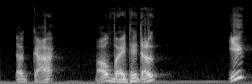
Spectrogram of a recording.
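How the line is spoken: Captain's commanding shout. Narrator (Vietnamese): Thuyền trưởng quát lên

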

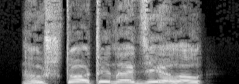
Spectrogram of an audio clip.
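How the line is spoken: Shouting. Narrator (Russian): кричал Каскер

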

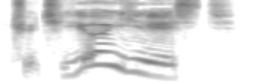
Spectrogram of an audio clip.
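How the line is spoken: Thoughtful old man's mutter. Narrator (Russian): задумчиво пробормотал старик

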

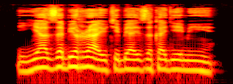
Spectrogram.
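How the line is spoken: Calm declaration. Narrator (Russian): спокойно заявил

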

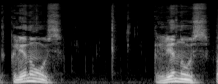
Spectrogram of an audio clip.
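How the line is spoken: Cheerful. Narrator (Russian): весело говорит тот

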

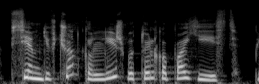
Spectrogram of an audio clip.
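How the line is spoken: Kitten squeak. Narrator (Russian): пискнул третий котенок

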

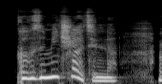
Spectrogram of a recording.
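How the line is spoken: Excited exclamation. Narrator (Russian): воскликнула Эмилин

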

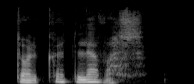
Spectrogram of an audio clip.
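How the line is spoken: Whisper. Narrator (Russian): шепнув ему

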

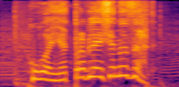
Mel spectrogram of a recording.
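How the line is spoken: Shocked cry. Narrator (Russian): вскрикнула Кэти-Бри, шокированная подобным зрелищем

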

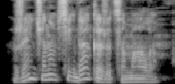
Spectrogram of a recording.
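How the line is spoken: Sad chuckle. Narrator (Russian): грустно усмехнулся Тиль

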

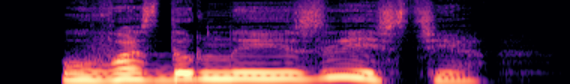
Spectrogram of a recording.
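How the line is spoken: Exclaiming. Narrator (Russian): воскликнула она

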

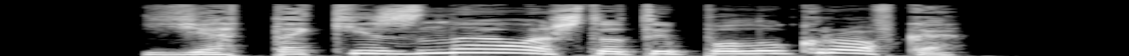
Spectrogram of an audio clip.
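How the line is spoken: Joyful exclamation. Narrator (Russian): радостно воскликнула Фейри

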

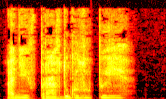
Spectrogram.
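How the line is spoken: Quiet. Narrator (Russian): тихо произнесла она

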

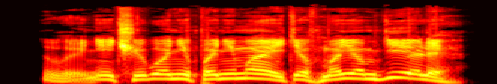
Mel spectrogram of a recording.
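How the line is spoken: Shout. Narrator (Russian): закричал он

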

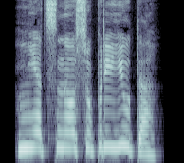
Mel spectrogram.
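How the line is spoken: Shrill, piercing shout. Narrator (Russian): выкрикнула она звонким, режущим уши голосом

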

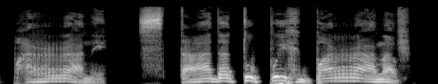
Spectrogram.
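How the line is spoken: Snake-like hiss. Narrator (Russian): Змеей шипел он

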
